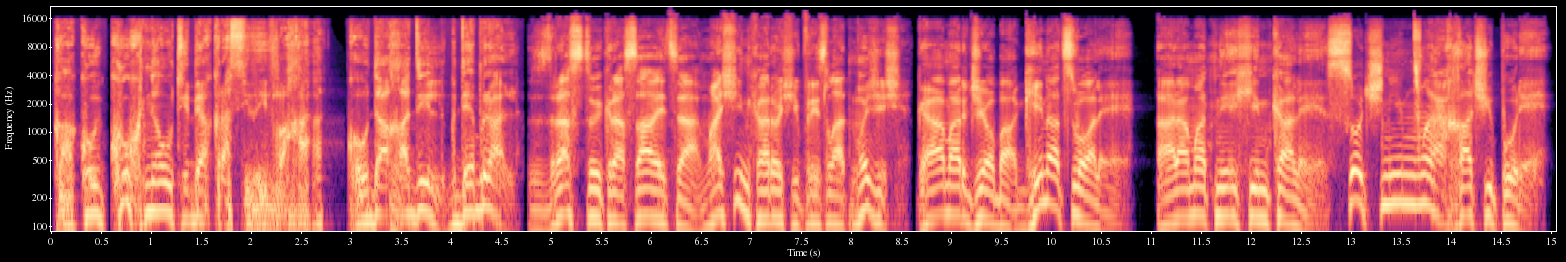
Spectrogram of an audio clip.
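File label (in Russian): грузин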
